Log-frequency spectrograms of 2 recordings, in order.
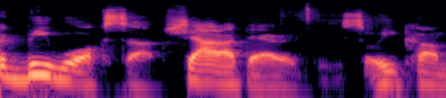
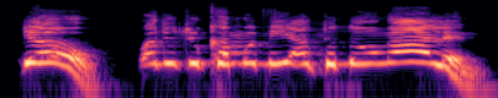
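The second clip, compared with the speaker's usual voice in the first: fast, high, put-on buddy voice; high comic impression of a friend; mock high friend voice; 6 dB louder than usual. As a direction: rattle it off in a squeaky imitation. Friend quoted.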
